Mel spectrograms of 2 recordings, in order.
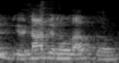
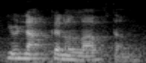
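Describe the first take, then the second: First: Said in the usual way. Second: Fast, breaking into a laugh. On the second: Real, not acted. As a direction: rush it out while starting to laugh. Laughing mid-sentence.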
